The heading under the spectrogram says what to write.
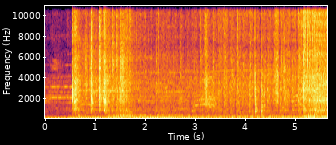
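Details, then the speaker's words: Rusi Chariot 175 motorcycle running: loud, uneven buzzing rattle over the idle thump, first mistaken for the exhaust, traced to the air cleaner outside the engine. "so ito yung maingay dito sa ating makina itong cleaner yon so maingay na siya"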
